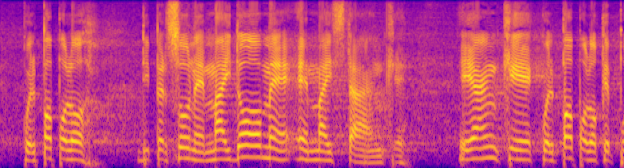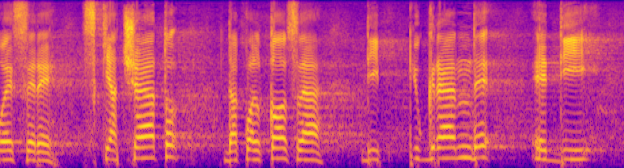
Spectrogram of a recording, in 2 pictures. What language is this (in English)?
Italian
